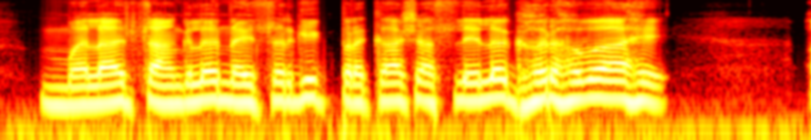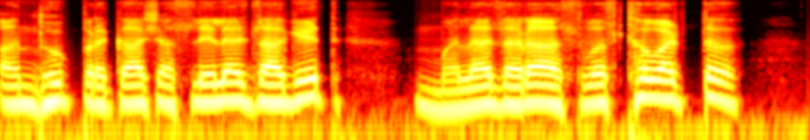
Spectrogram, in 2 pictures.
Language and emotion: Marathi, fearful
